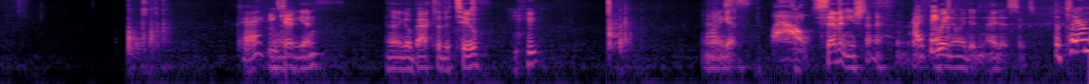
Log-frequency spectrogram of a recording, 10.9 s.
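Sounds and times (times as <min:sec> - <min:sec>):
dice being rolled: 0:01.3 - 0:01.8, 0:06.1 - 0:06.4
speech: 0:02.4 - 0:03.3, 0:03.9 - 0:05.5, 0:07.0 - 0:10.8.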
